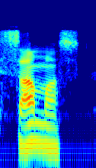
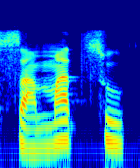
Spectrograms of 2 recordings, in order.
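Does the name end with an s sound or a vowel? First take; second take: s sound; vowel. First: The name ends with an s sound. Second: The name ends with a ts sound and vowel. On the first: The speaker calls it right. "más apegado a la pronunciación original en japonés, así" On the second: The speaker calls it wrong. "algunos Samatsu"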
